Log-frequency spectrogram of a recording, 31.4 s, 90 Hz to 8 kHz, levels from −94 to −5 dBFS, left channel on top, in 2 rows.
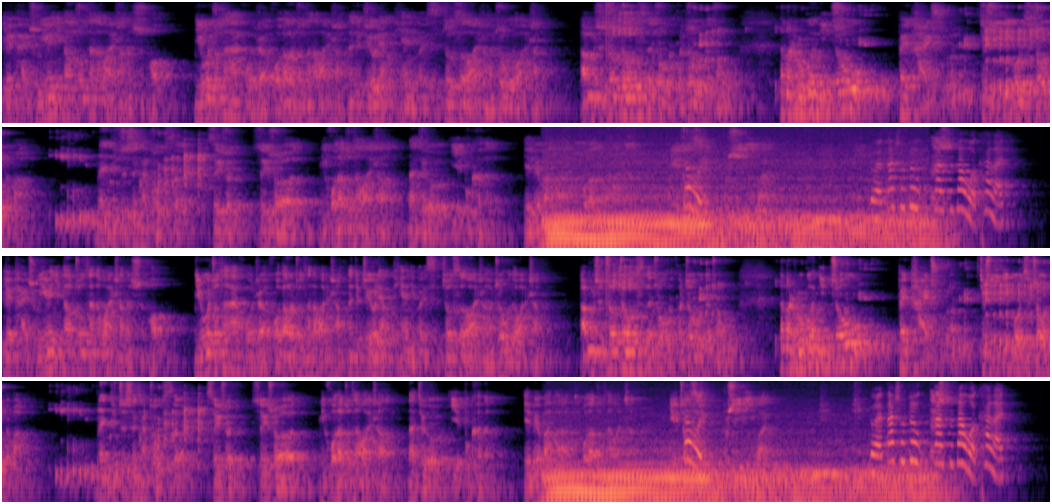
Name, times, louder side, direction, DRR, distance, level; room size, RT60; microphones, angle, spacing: voice 1, 0.0-2.4 2.9-8.1 8.7-12.9 13.4-14.3 14.7-16.0 17.1-18.5 18.8-19.2 19.5-20.1 20.5-21.5 21.8-23.1 23.5-25.2 25.7-26.3 26.5-27.2 28.0-28.1 28.5-28.6 29.6-29.9, right 2 dB, 75° right, 2 dB, 6.3 m, -42 dB
voice 2, 8.8-9.1 25.9-26.3 27.9-28.4 28.7-30.8, right 4 dB, 30° right, 10 dB, 0.8 m, -39 dB
sound 1, 9.0-10.8 11.1-11.2 11.5-13.3 13.6-13.7 14.2-15.8 16.4-18.7, equal, 5° right, 3.1 m, -44 dB
sound 2, 23.8-29.7, equal, 70° left, 4.2 m, -36 dB
24.0 x 15.5 x 8.3 m, 1.2 s
head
